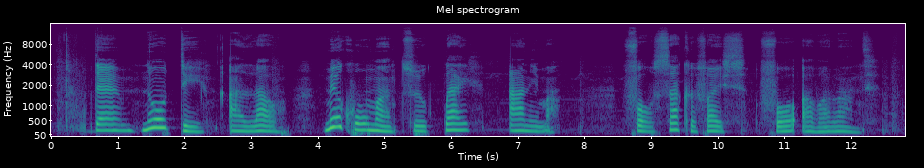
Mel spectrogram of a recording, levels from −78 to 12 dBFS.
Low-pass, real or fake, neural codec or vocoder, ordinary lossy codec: 14.4 kHz; real; none; none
